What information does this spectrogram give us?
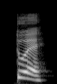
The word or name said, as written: dui4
